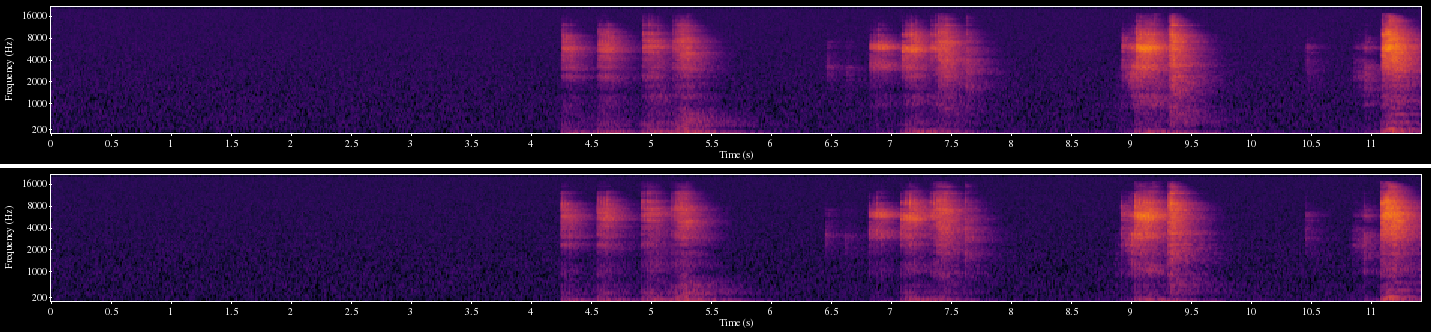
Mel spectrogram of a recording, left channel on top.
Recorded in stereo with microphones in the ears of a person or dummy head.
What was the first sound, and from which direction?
Cutlery clinking, 20° right (ahead or behind).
